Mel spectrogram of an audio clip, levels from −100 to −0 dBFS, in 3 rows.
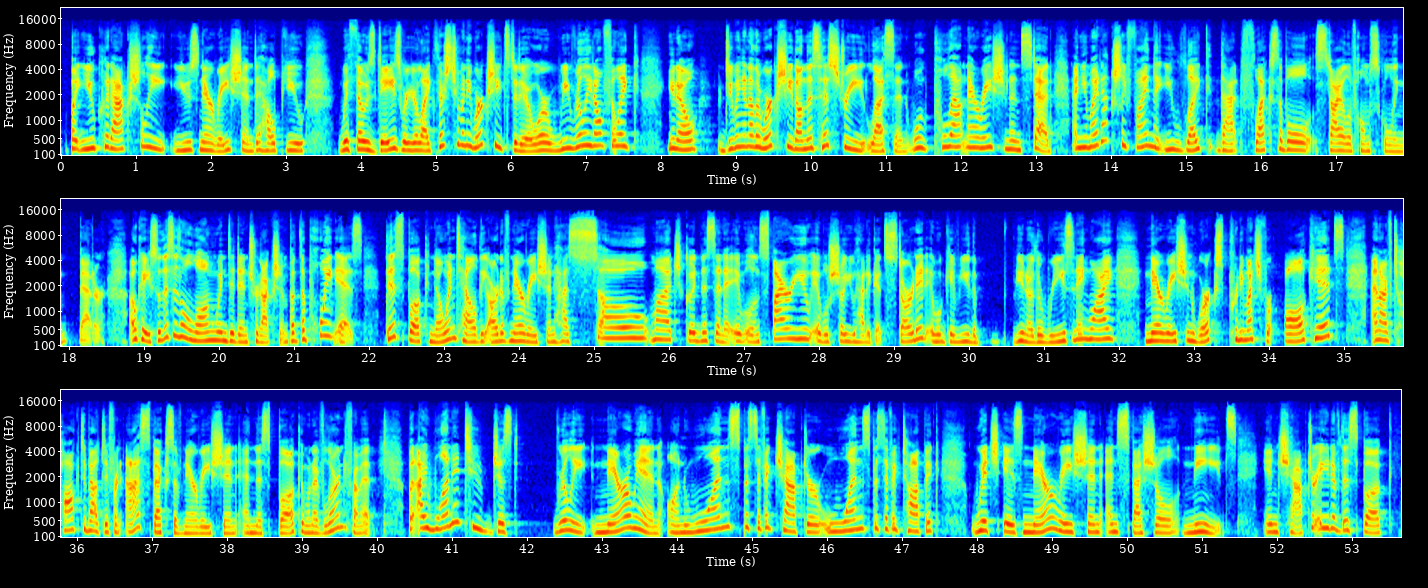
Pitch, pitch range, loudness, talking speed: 215 Hz, 195-260 Hz, -23 LUFS, 170 wpm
